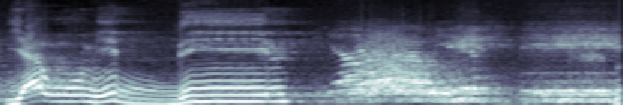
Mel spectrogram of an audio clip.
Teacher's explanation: Dal sama makhrajnya dengan huruf th dan ta Nggih maka lidahnya jangan sampai kelihatan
